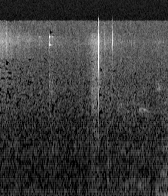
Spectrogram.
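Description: A small plastic cap clicks as fingers handle it.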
